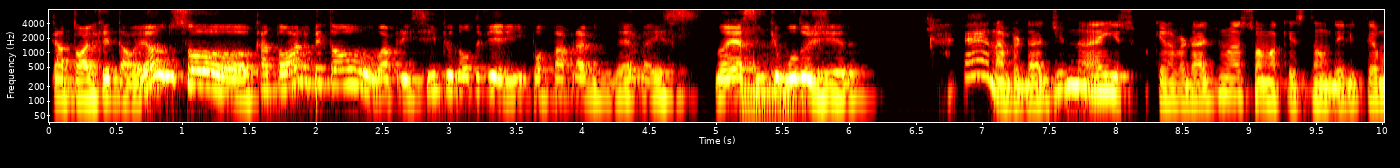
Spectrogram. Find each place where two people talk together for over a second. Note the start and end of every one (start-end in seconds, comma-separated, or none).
none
